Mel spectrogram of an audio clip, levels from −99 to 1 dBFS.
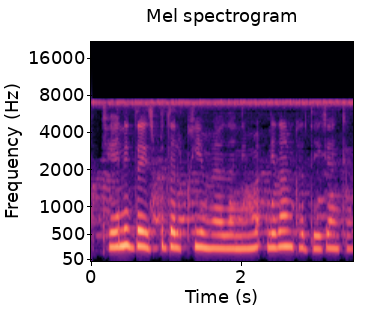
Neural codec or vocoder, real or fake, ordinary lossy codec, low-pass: none; real; none; 7.2 kHz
